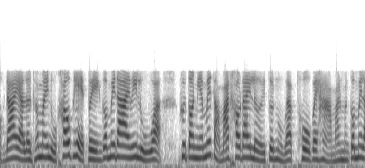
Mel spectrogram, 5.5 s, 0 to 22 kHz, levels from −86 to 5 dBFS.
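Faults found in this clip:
Nothing to report: speech is carried over G.711 A-law telephone coding at 64 kbps, band-limited below 4 kHz, with at most a faint quantisation noise tracking the signal level.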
